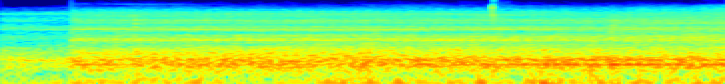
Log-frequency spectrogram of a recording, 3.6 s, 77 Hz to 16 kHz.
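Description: A Roborock Saros robot vacuum running steadily as it drives under a low 3.25-inch cabinet, giving a constant whirring hum with a faint tonal whine, close and fairly quiet, with no talking.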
